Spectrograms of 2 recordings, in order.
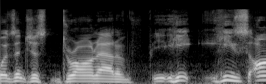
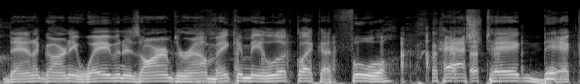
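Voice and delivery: Bush Senior. Acted. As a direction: drag out the last words in character. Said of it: "Bush Senior, imagine again".

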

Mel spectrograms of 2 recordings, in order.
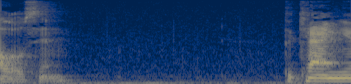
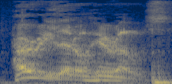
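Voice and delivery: higher, urgent character call; urgent shout; 4 semitones higher, 4 dB louder than usual. A narrator's reading. Horned toad waving the children forward, urgent shout. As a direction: hurry them along, calling out. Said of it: "he shouts".

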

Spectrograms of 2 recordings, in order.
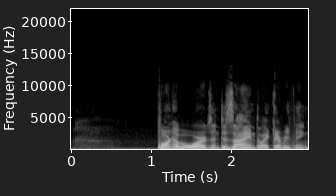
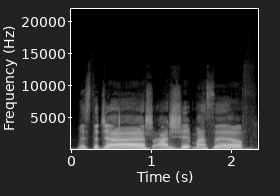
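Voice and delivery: put-on higher, drawn-out kid voice; lightly voiced needy child; schoolkid; 6 semitones higher, 4 dB louder, much slower than usual. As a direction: imitate a kid calling for teacher. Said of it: "They used to call me Mister Josh".

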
